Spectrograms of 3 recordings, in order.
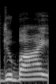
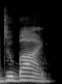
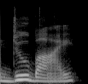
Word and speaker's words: Dubai: you know why because Dubai is pronounced the way the Vietnamese would pronounce it Dubai now we know that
